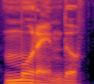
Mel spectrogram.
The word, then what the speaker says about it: morendo: E sulla pronuncia, attenzione, la doppia n in morendo. Si sente bene il suono lungo e fame si dice con la a aperta, quasi fai me, non stretta.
